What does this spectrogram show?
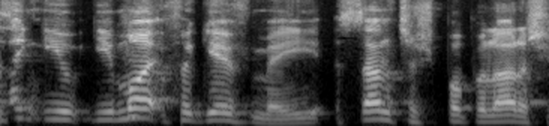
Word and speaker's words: Santos Populares: Santos Populares is how it's pronounced, right? Santos Populares. Santos Populares. Yeah. And I'm hearing that as an A. It is, of course, an O, and that is our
